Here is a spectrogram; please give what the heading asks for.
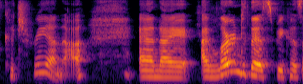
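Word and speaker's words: Catriona: is Little Eve by Katrina Ward. By the way, this is a public service announcement for everybody listening. I just learned how to properly say her first name. It's not Katriana, it's Katrina.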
